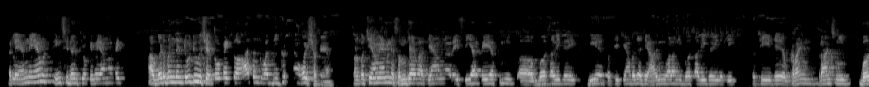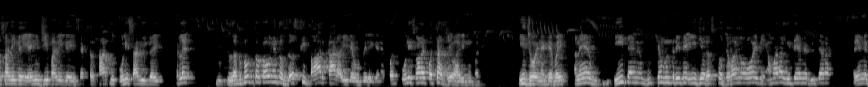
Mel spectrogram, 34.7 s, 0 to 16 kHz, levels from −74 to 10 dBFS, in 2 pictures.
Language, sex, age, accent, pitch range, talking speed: Gujarati, male, 30-49, native, 150-200 Hz, 170 wpm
